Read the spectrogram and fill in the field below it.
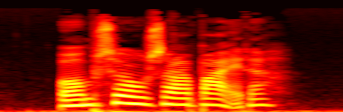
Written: omsorgsarbejder

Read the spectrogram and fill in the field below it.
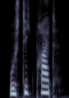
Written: rustikbræt

